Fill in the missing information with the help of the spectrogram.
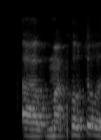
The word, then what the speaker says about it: Makoto: Makoto is how it's pronounced in Japanese. Makoto.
